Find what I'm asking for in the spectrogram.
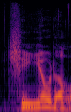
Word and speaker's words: Chiyoda: Fast forward to now, and I have to take both the, I'm going to mispronounce this, the Odakyu line, O-D-A-K-Y-U line, and the Chiyoda line, C-H-I-Y-O-D-A, Chi like Chicago, Yoda like Yoda, to get to my school.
